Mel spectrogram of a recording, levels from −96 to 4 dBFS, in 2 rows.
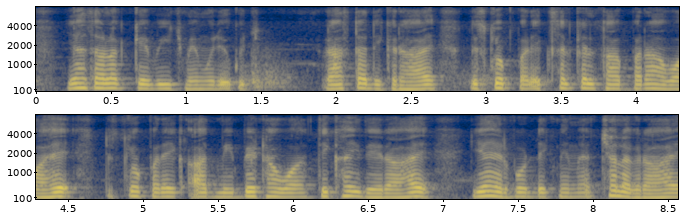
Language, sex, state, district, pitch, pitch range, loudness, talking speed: Hindi, male, Bihar, Darbhanga, 150 Hz, 140-155 Hz, -18 LUFS, 260 wpm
